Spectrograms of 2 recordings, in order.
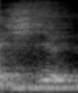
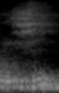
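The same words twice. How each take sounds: First: "J" wrongly said with a y-glide, like "jyeu". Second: "J" said "ji", with a clean ee vowel; pure I sound. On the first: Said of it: "non, J, euh, comme un I". (« J » mal prononcé, avec le son yeu) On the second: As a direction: end "J" on a plain i, no glide. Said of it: "comme un I". (« J » prononcé « ji », comme un I) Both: Shown as a demonstration.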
